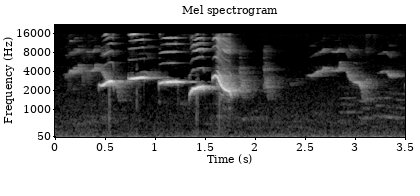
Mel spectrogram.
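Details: Female Oriental magpie-robin, kept as a cage bird and used to coax lazy males into singing: a burst of loud whistled notes with bright overtones for about two seconds, then softer trailing phrases.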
